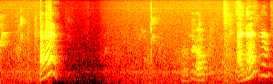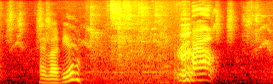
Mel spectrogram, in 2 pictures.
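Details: A pair of green-winged macaws and a baby talk together in raspy, wavering, speech-like phrases such as hi, hello, good boy and I love you, mixed with short harsh squawks, in a small echoing indoor space.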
